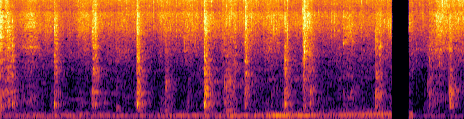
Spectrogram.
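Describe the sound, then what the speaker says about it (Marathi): Onion frying with a little salt in a pan, stirred now and then: a constant close sizzle with intermittent scraping strokes, a momentary dropout near the end, and nobody speaking. "कांदा पण आपल्याला चांगला फ्राय होऊन द्यायचा आहे आणि थोडंसं मीठ टाकायचं आहे त्याच्यामध्ये।"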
